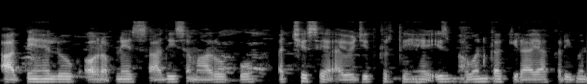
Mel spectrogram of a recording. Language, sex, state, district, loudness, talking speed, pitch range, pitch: Hindi, male, Uttar Pradesh, Varanasi, -22 LUFS, 195 wpm, 120-130 Hz, 125 Hz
